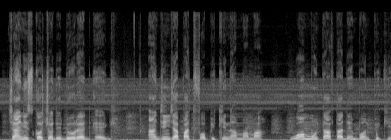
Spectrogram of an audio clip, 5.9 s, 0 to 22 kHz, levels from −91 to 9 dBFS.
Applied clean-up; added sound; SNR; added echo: none; Insect; 19 dB; none.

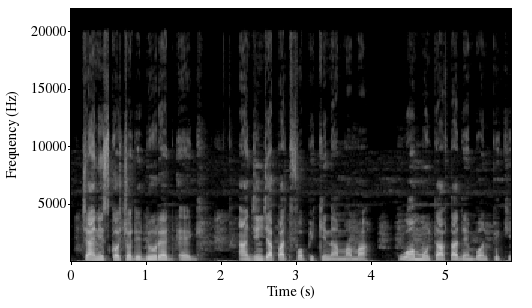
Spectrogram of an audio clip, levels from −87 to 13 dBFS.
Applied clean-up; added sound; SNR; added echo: classical method log-MMSE.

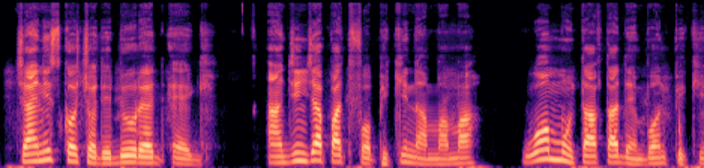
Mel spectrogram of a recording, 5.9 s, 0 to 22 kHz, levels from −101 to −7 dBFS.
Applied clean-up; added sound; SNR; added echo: neural mask model Resemble Enhance denoiser.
